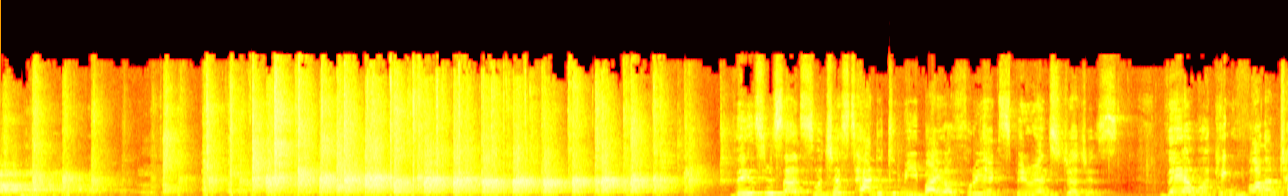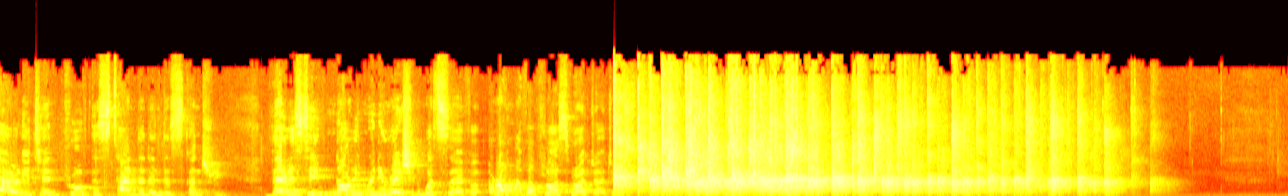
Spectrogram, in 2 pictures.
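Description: A crowd claps and applauds loudly.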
